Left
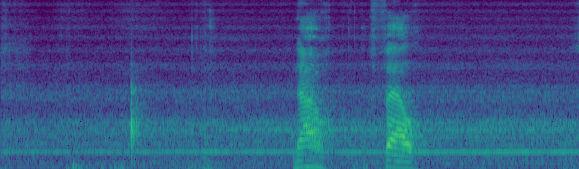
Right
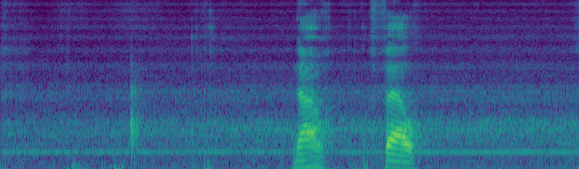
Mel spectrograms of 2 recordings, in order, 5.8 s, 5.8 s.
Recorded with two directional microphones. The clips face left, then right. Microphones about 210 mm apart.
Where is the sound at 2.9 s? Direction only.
50° right (ahead or behind).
